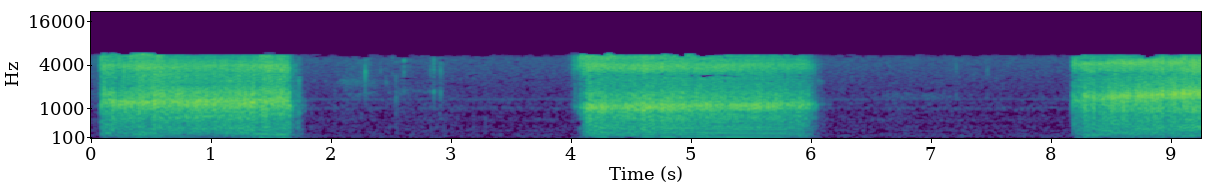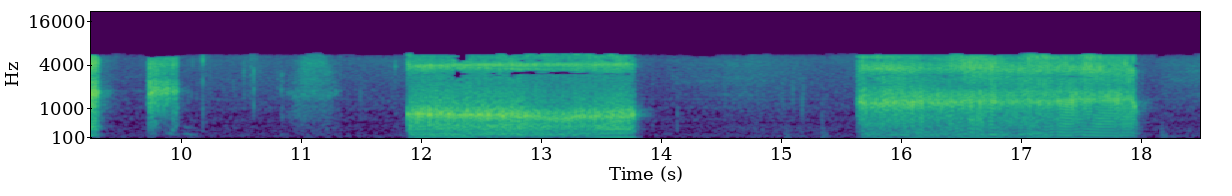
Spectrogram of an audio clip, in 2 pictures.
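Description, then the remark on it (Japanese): A voice imitates loud snoring as if answering with a snore while feigning sleep, five drawn-out rasping snores with pauses between them, steady, plus a few short sputters in the middle. “誰だ、いびきで返事してるやつだ。”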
